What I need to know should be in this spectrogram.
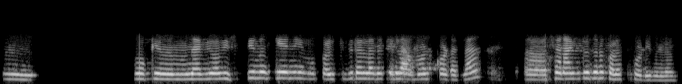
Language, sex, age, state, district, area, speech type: Kannada, female, 18-30, Karnataka, Hassan, rural, conversation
